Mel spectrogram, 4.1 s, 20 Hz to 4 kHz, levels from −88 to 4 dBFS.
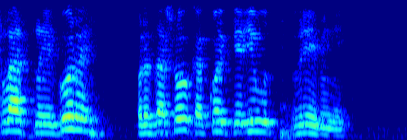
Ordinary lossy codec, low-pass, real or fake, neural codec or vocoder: Opus, 64 kbps; 3.6 kHz; real; none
